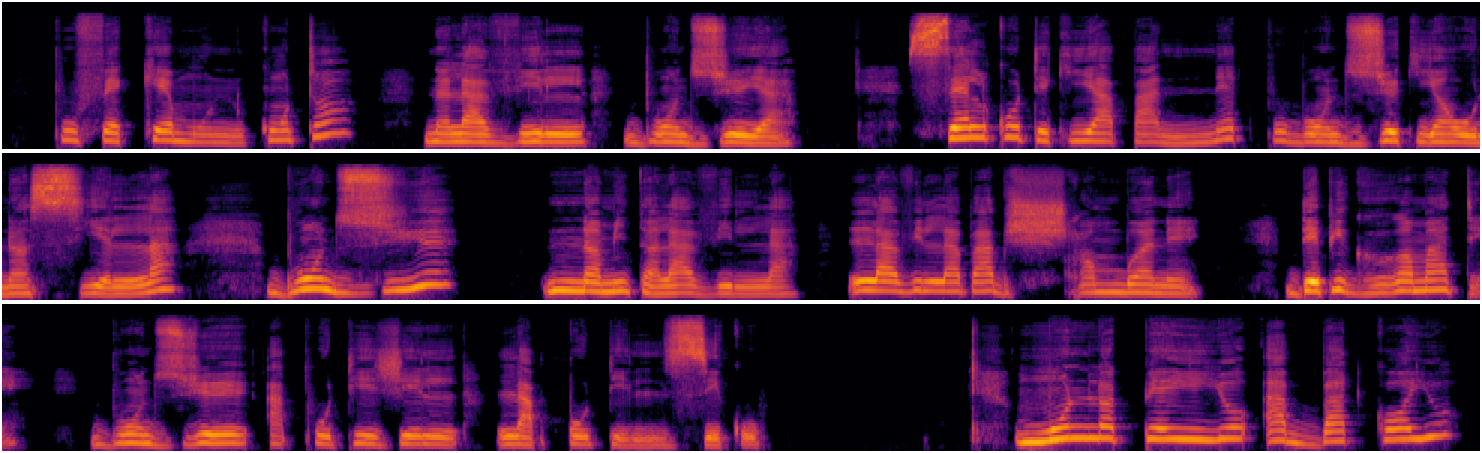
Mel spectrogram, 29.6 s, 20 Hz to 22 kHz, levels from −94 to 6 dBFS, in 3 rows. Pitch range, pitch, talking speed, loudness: 165-225 Hz, 185 Hz, 115 wpm, -25 LUFS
